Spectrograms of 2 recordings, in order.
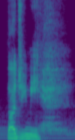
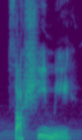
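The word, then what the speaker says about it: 刺身: Sajimi. Sashimi.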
